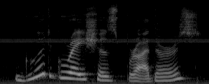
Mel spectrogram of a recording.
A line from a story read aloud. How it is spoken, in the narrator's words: the fifth man called out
